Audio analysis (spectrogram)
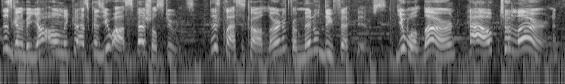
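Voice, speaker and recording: A woman voicing a loud, abusive male schoolteacher in an anime parody, barking insults like a drill sergeant. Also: high-pitched, very animated, moderate pace, hardly any pauses, soft background music, exaggerated voice. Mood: stern, barking. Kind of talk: comedic visual novel parody dub.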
